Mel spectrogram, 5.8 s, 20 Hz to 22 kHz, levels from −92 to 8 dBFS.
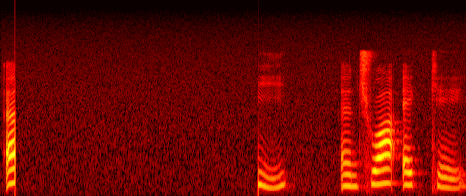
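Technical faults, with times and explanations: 0.18–3.22 s: audio dropout to a faint residue. The speech cuts out abruptly for about 3 s, leaving only hiss roughly 35 dB down, likely a lost signal feed with the downstream path still live.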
